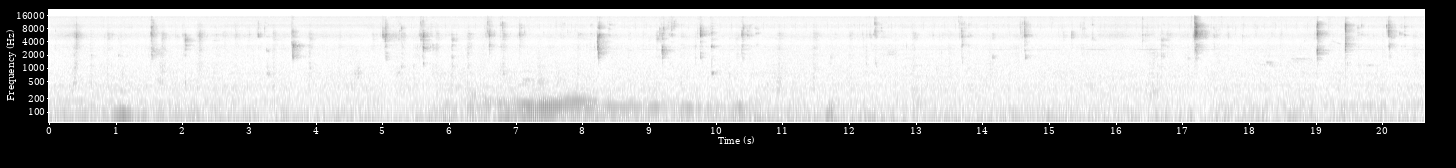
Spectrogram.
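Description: Faint chewing and lip smacks of someone eating fried fish and rice by hand, with scattered small clicks and taps.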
